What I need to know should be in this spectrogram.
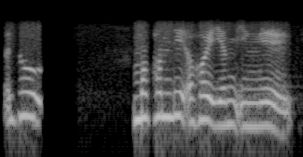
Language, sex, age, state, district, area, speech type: Manipuri, female, 18-30, Manipur, Kangpokpi, rural, conversation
